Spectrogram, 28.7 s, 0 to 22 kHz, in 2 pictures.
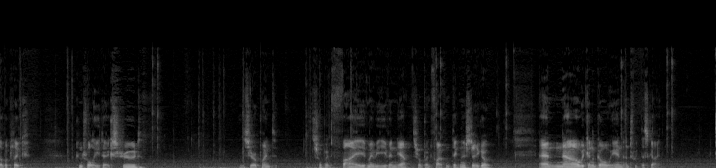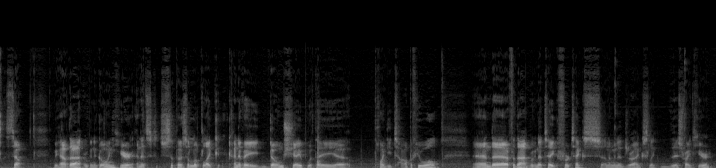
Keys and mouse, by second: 1.4 ctrl+e, 3.1 click, 4.0 KP_0, 4.4 KP_2, 4.9 Return, 6.1 KP_0, 6.3 KP_Decimal, 6.6 KP_5, 7.0 Return, 8.7 click, 10.1-12.4 alt+drag, 13.3 click, 14.3 space, 16.4 alt+middle click, 18.3 alt+middle click, 23.2-24.5 right drag, 26.6-28.0 drag.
